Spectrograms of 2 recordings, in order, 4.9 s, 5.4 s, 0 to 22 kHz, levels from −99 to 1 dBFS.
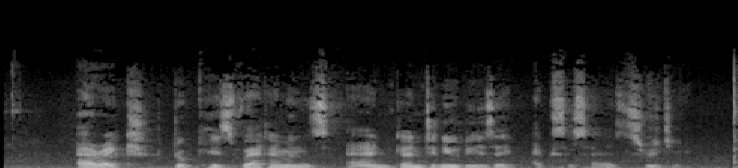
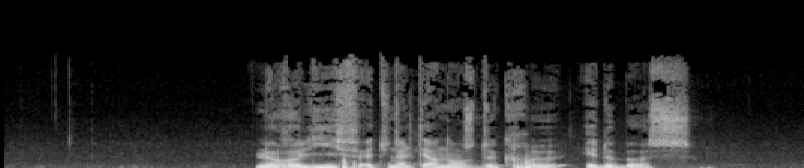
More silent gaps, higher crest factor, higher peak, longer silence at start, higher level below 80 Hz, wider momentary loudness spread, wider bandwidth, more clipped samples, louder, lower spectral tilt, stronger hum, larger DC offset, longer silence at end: neither; about the same, 20 dB vs 16 dB; second, -14 dBFS vs -2 dBFS; second, 0.05 s vs 1.7 s; second, -64 dBFS vs -40 dBFS; first, 10 LU vs 7 LU; about the same, 14.5 kHz vs 14.5 kHz; neither; second, -34 LUFS vs -17 LUFS; second, -4 dB/octave vs -6.5 dB/octave; neither; neither; second, 0 s vs 0.8 s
